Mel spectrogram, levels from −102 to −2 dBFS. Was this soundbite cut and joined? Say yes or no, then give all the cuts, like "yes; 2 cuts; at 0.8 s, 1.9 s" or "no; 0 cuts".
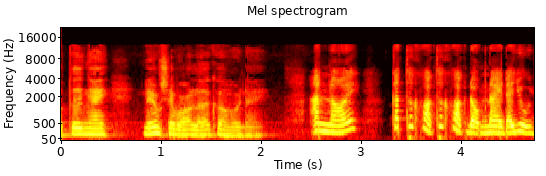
yes; 3 cuts; at 1.0 s, 2.2 s, 3.7 s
